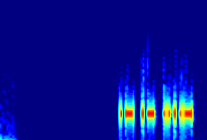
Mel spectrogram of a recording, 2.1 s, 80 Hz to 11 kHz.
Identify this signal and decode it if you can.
Morse code, heard as a keyed tone, about 43 wpm, 700 Hz. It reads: AA4
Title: USA Call Sign Prefixes - 45wpm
